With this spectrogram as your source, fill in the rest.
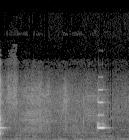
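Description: A kitchen timer being set, giving one short bright electronic beep near the end after faint rustling in a quiet kitchen.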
